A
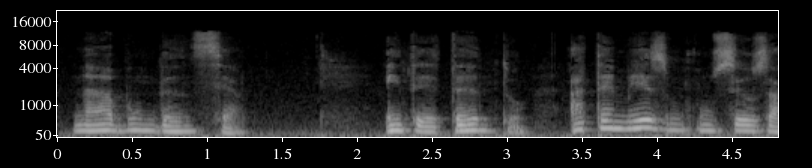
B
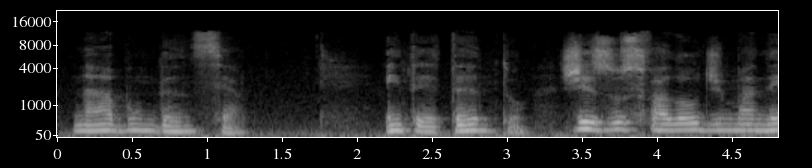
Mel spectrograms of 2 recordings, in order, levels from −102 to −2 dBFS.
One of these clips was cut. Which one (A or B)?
B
